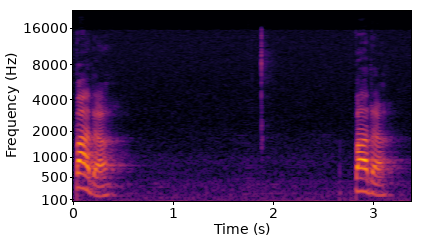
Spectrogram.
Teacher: the r at the end of the word is not pronounced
